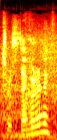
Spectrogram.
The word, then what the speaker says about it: Trastevere: So this section here is called Trastevere? Did I pronounce it?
